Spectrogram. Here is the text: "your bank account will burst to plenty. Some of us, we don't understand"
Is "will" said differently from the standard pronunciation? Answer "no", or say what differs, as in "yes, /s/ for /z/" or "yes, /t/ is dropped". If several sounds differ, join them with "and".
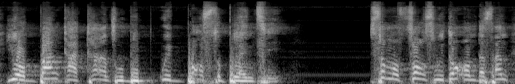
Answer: yes, /w/ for /l/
